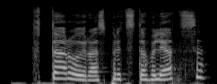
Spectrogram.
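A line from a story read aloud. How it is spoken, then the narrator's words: Mocking question. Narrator (Russian): Насмешливо поинтересовался Иден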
